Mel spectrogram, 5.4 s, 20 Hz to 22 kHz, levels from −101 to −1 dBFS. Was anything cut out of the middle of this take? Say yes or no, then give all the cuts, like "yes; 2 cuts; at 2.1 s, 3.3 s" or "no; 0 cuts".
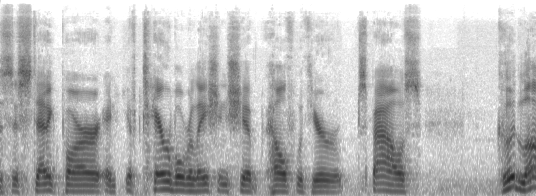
yes; 1 cut; at 1.1 s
